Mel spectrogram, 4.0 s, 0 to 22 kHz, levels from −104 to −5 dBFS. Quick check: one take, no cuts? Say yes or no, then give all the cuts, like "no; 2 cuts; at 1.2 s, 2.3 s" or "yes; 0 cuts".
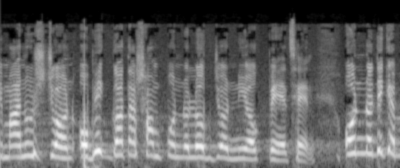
yes; 0 cuts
